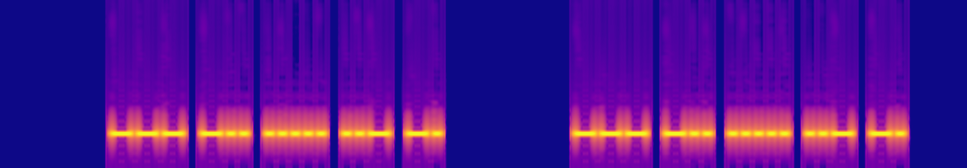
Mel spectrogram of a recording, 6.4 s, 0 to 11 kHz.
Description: Morse code, heard as a keyed tone, about 28 wpm, 700 Hz. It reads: OD5UN OD5UN
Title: DXCC-100 Call Signs - 5 Characters - Repeated 3x - 28wpm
